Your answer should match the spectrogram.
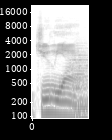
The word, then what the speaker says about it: Julianne: Her name is Julianne. I'm presuming that's how it should be pronounced rather than Julian.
